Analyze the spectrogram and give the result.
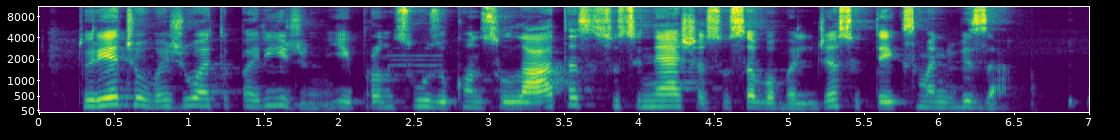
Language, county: Lithuanian, Panevėžys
